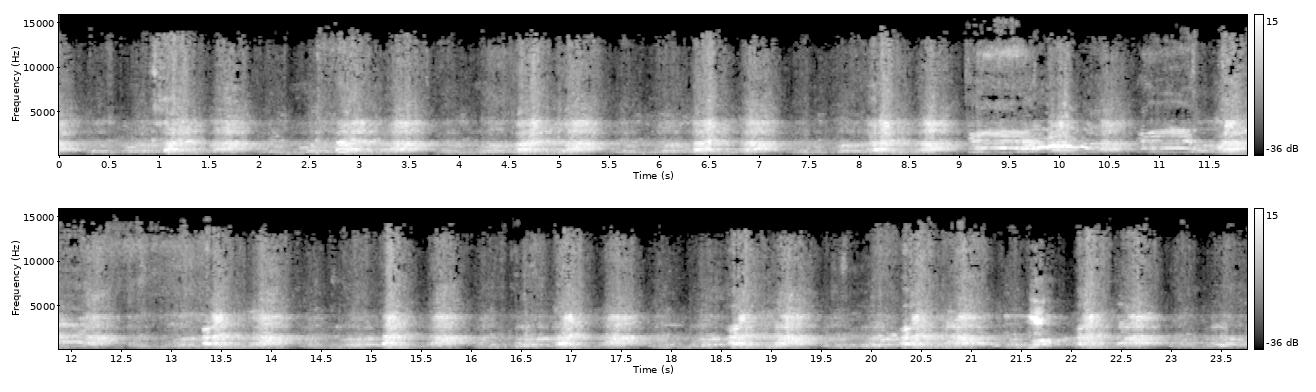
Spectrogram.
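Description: A man preaches passionately into a microphone, heard through a loudspeaker outdoors.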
